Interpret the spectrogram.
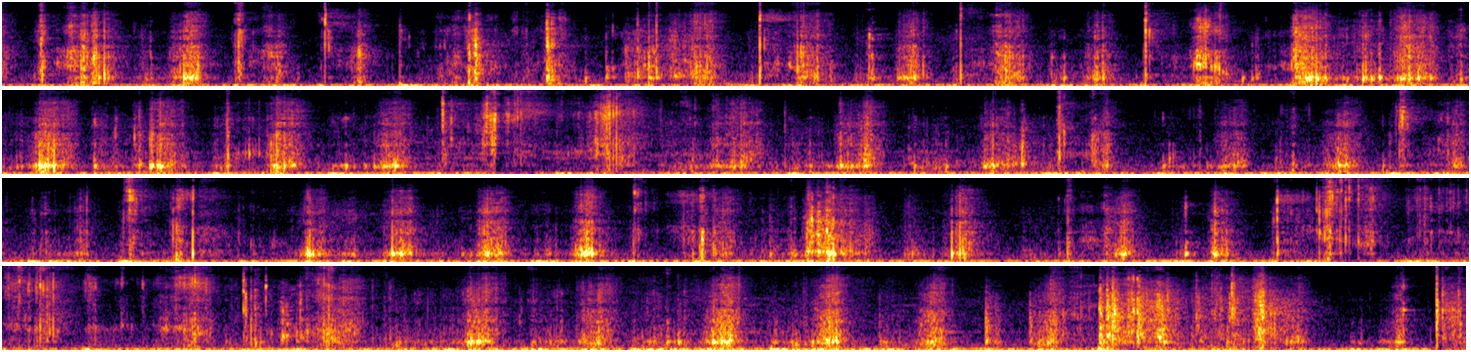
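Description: Close-up crunching and chewing of dried fruit and vegetable crisps: a dense run of sharp, crisp crackles as each brittle piece is bitten and chewed.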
